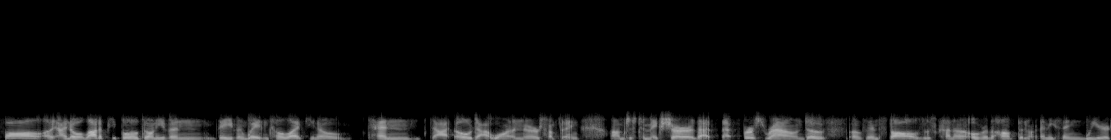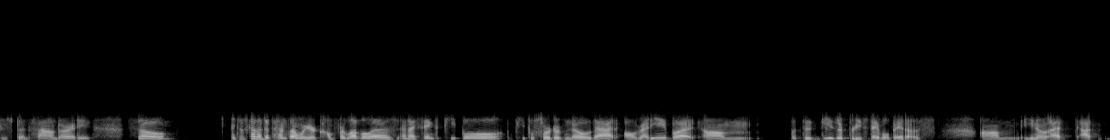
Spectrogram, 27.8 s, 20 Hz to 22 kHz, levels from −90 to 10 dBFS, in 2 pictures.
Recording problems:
phone-call audio; poor line; nothing above 3.5 kHz

